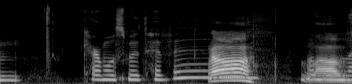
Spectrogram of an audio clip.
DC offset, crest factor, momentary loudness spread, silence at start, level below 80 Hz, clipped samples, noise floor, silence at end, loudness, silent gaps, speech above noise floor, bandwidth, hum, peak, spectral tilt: under 0.1%; 18 dB; 17 LU; 0 s; -60 dBFS; under 0.1%; -48 dBFS; 0 s; -22 LUFS; none; 26 dB; 17 kHz; none; -4 dBFS; -6.5 dB/octave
